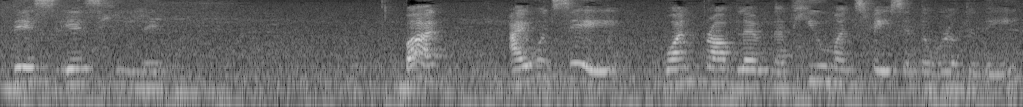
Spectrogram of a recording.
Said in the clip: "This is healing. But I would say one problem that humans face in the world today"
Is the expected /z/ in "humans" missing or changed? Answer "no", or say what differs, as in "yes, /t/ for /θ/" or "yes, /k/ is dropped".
yes, /s/ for /z/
